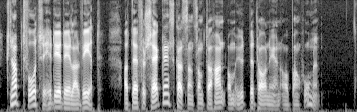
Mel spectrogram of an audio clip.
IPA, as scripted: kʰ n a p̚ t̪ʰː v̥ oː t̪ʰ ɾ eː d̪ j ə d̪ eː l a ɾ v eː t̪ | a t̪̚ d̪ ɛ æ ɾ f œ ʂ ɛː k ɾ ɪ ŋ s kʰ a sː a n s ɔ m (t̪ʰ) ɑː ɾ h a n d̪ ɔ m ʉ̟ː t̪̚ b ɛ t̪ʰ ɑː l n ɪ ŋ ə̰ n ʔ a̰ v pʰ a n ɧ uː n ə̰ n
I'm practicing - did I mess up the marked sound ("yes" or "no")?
no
